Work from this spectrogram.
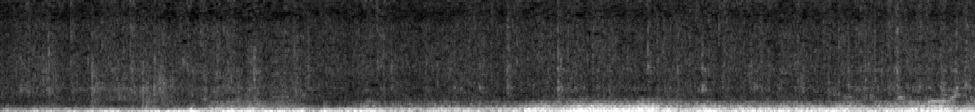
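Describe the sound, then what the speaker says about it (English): Thunder rumbles low and heavy through a thunderstorm over Wewoka, Oklahoma, building to a louder roll midway, with steady rain falling on surfaces throughout. "I'm debating if that was a lightning strike or just a flash"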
